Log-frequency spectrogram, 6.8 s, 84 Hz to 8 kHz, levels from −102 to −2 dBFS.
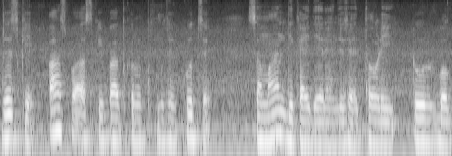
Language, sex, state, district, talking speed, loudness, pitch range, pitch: Hindi, male, Rajasthan, Bikaner, 175 wpm, -15 LUFS, 115-135 Hz, 125 Hz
